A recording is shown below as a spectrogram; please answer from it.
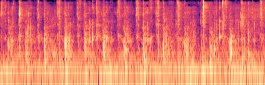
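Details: Female Golden Retriever puppy eating a raw dog food dinner, partly frozen to make her chew slowly; soft irregular crunches and smacks, roughly one to two per second, at low level.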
